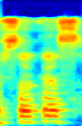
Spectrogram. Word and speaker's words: Sokas: okay terrific thank you you pronounced it perfectly and I greatly appreciate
